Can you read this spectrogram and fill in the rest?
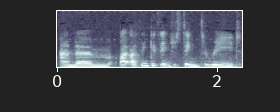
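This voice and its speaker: A woman's voice: mid-range voice, steady tone, brisk, a little hiss or hum, low-quality recording. A teenage girl chatting casually about books in a vlog, rambling and hesitant, full of ums and sort-ofs, self-deprecating. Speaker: book vlogger.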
